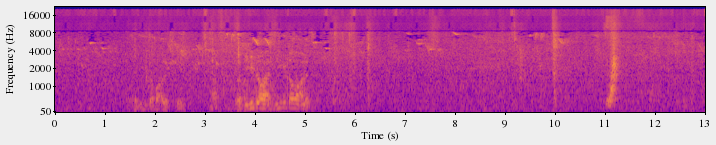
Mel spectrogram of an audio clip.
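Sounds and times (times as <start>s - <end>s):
outdoor background noise: 0.0s - 13.0s.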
